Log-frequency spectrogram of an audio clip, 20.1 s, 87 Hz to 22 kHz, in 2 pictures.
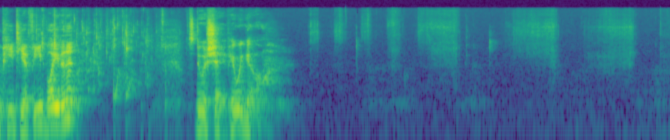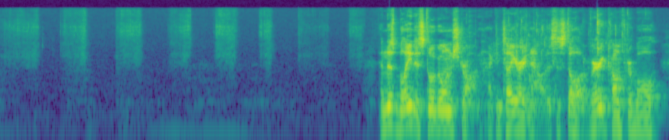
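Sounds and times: razor scraping stubble: 4.6s - 16.0s.

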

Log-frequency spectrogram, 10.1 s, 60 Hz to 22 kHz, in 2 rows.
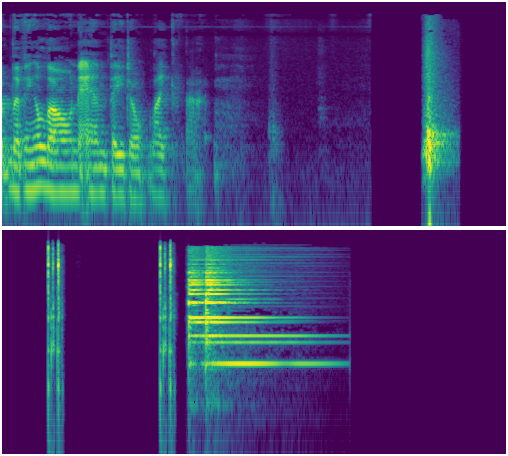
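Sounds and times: notification bell ding: 6.9s - 8.6s.

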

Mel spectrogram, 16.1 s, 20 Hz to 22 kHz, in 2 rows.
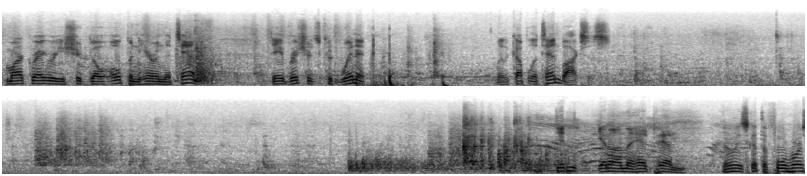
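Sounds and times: bowling ball rolling on wooden lane: 11.4s - 13.8s.

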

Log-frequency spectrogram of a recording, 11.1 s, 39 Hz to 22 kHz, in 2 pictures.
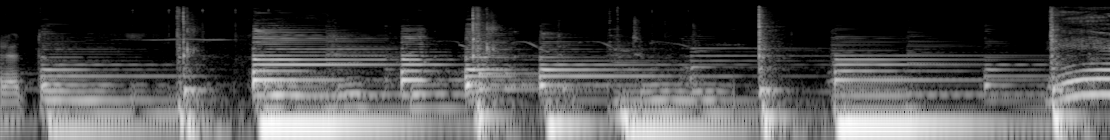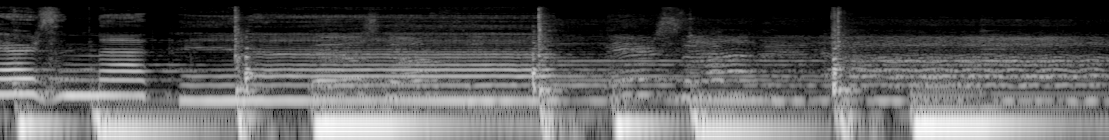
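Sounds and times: bluegrass band music: 0.0s - 11.0s
heavy bass notes: 0.0s - 11.0s
woman singing: 5.3s - 10.3s.

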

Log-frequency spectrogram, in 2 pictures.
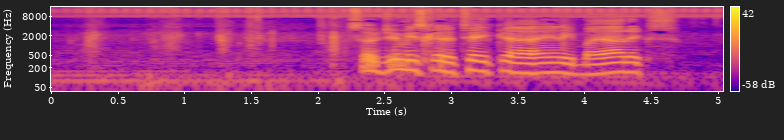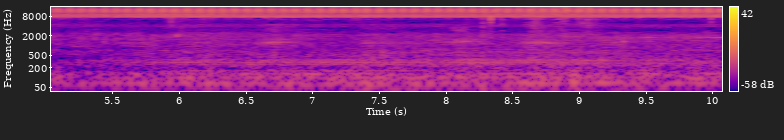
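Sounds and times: footsteps on rough ground: 0.0s - 3.4s.

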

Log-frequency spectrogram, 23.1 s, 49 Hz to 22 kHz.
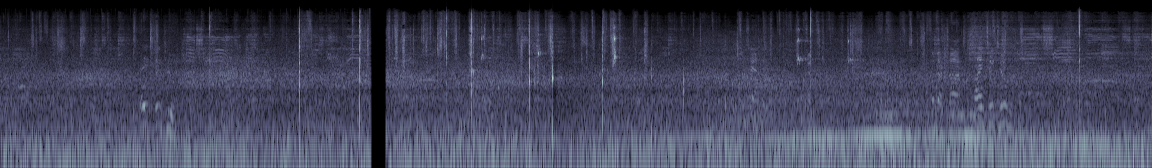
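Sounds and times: outdoor background noise: 0.0s - 23.0s.

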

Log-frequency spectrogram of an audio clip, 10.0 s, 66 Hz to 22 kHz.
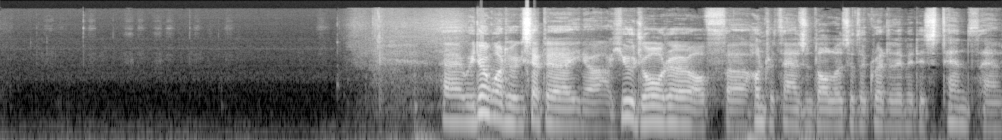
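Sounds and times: faint low hum: 0.0s - 10.0s
stylus scratching on tablet: 0.4s - 2.4s.

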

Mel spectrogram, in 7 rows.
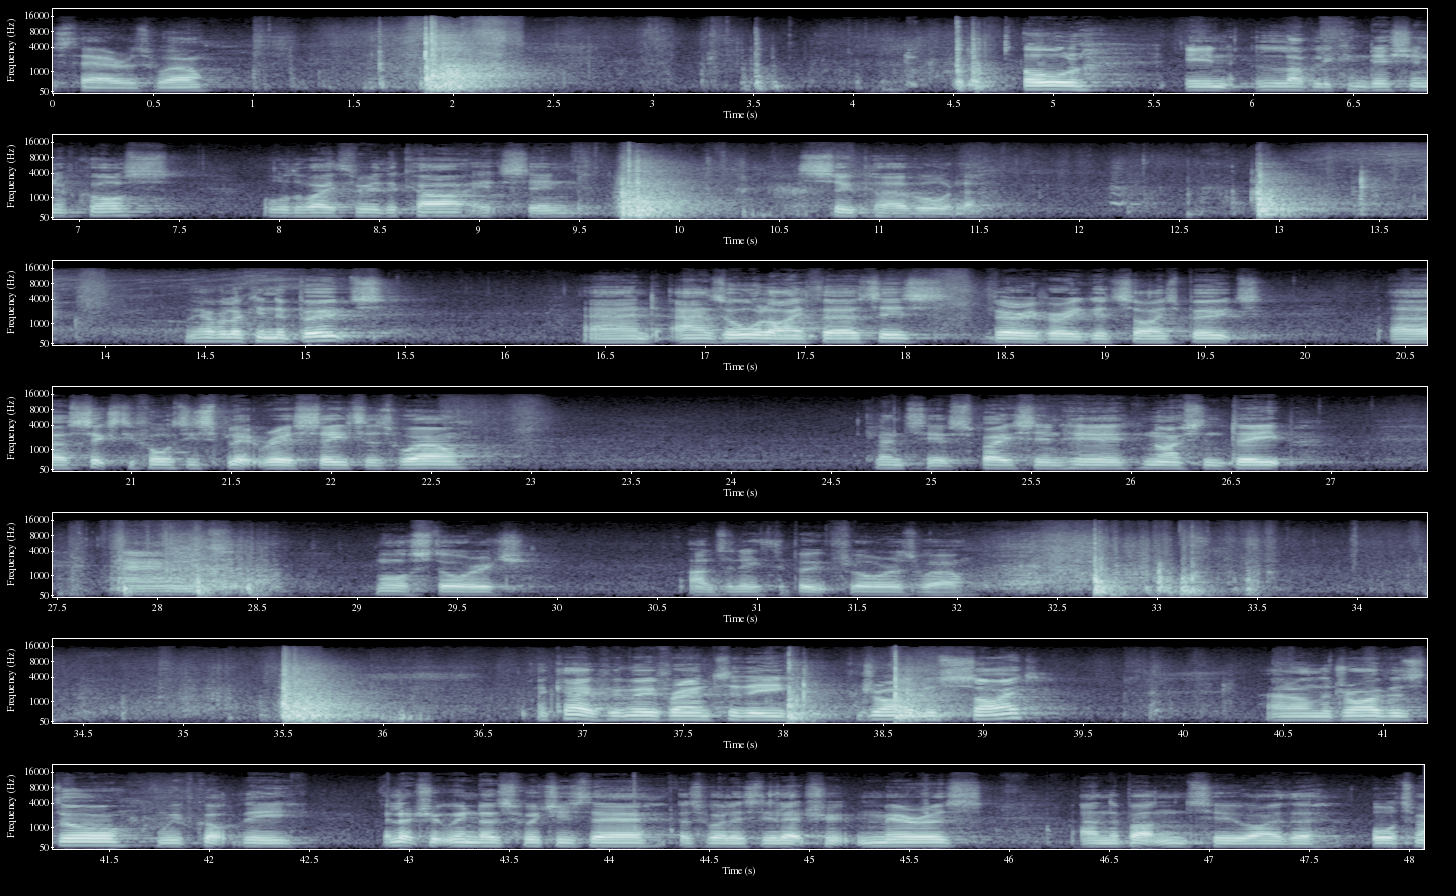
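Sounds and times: car tailgate slamming: 1.8s - 2.4s, 9.7s - 10.3s, 35.5s - 36.2s.

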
